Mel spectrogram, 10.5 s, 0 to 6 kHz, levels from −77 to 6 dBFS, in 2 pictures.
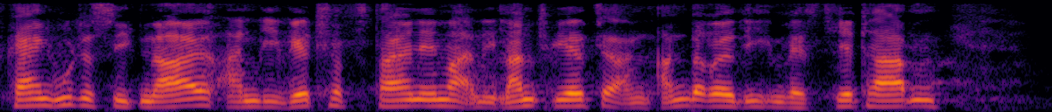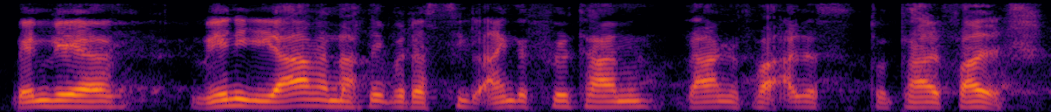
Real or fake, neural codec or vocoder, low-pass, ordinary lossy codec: fake; codec, 16 kHz, 2 kbps, FreqCodec, larger model; 5.4 kHz; none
